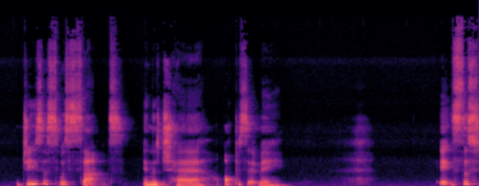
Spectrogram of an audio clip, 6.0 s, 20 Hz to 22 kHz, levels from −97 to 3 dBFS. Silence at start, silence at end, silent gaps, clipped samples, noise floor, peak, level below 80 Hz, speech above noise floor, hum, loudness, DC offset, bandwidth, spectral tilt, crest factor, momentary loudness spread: 0.2 s; 0 s; none; under 0.1%; -68 dBFS; -12 dBFS; -76 dBFS; 39 dB; none; -30 LUFS; under 0.1%; over 20 kHz; -3 dB/octave; 18 dB; 9 LU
